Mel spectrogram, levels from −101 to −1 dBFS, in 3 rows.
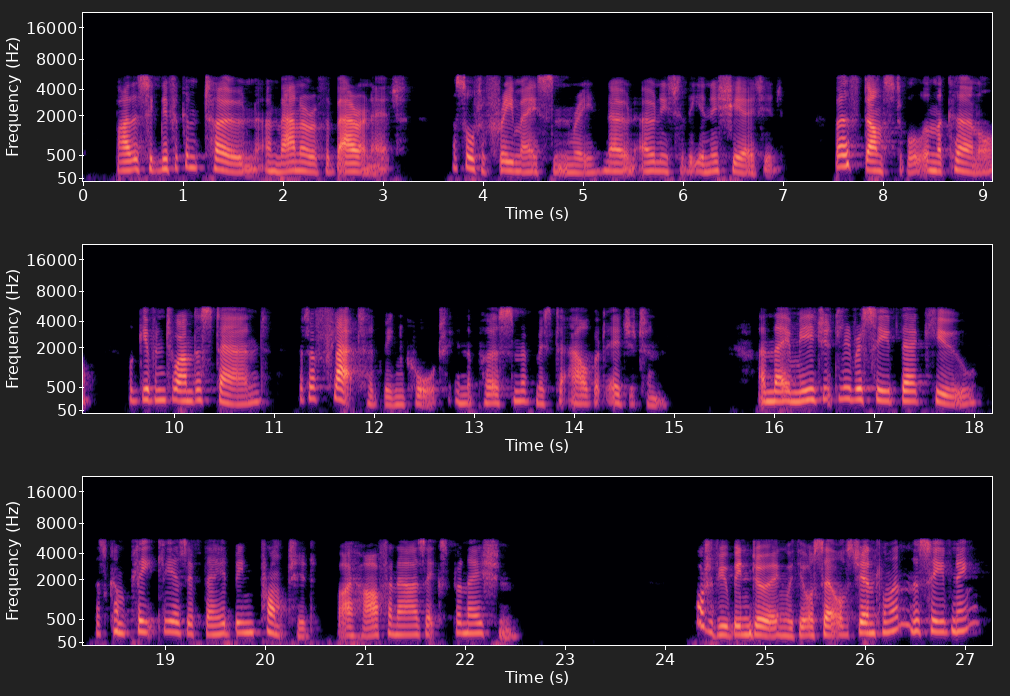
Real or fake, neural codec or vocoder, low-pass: fake; vocoder, 44.1 kHz, 80 mel bands, Vocos; 5.4 kHz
